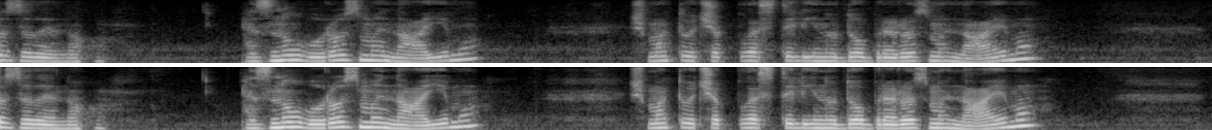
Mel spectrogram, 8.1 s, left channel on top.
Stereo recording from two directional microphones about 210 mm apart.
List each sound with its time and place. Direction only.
0.0 s speech: 30° right (ahead or behind)
1.5 s speech: 30° right (ahead or behind)
4.2 s speech: 30° right (ahead or behind)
